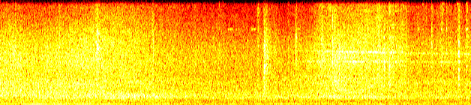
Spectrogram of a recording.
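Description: City street traffic: a vehicle engine's steady low hum under the wash of road noise.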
